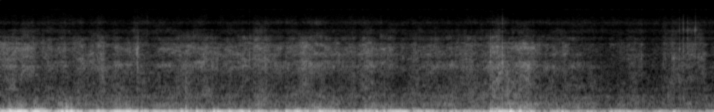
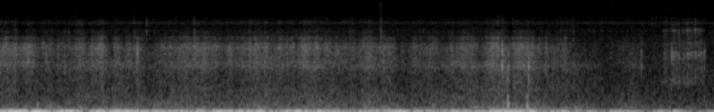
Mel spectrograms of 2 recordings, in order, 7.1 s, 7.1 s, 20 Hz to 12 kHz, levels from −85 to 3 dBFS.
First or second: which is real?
second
